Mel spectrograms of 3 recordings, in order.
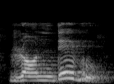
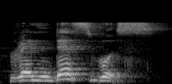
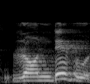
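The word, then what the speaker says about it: rendezvous: Zed is not pronounced. It's written but not pronounced.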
